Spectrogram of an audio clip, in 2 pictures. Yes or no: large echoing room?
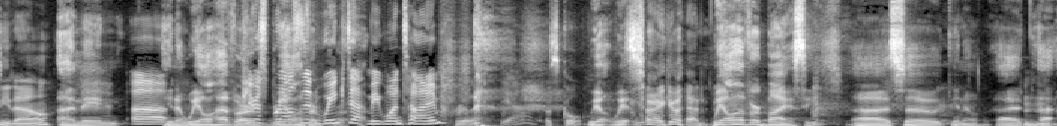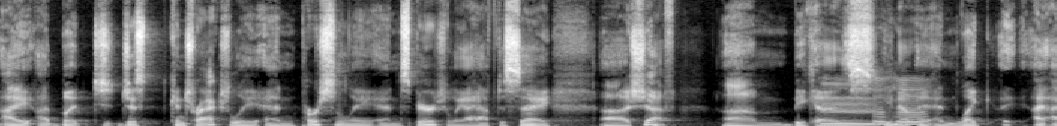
no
